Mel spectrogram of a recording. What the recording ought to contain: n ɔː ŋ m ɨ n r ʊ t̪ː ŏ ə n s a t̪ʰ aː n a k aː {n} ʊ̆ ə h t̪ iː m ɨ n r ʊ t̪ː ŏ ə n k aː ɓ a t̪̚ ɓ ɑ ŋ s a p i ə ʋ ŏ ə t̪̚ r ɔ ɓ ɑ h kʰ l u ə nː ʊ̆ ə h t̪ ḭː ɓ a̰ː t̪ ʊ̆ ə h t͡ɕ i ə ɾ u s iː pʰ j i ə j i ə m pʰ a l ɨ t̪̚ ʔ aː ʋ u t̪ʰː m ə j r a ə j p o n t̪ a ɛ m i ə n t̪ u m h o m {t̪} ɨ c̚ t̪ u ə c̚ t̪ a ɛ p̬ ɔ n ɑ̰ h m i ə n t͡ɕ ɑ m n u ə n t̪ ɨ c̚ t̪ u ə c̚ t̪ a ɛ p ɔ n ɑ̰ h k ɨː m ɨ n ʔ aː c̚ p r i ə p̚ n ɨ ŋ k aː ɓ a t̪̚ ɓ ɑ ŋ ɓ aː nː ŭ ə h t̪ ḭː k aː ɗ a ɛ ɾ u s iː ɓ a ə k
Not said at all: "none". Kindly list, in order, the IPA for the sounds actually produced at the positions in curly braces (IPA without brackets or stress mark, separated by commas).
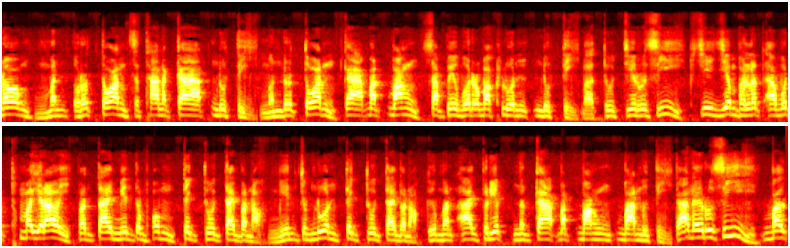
n, t̪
